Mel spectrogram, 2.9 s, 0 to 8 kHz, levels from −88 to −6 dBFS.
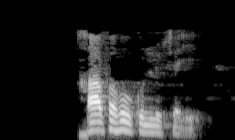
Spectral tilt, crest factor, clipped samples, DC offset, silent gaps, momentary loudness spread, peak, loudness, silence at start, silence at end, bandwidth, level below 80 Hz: -11.5 dB/octave; 22 dB; under 0.1%; under 0.1%; none; 21 LU; 0 dBFS; -19 LUFS; 1 s; 0.55 s; 4.5 kHz; -50 dBFS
